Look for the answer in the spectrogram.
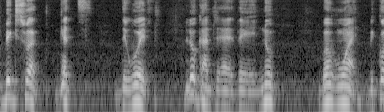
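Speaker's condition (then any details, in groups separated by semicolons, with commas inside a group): Neurological disease; affects speech and balance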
